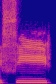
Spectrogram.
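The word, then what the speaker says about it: في: Tidak menyebutnya fa ya, tapi fi langsung disebut seperti itu.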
